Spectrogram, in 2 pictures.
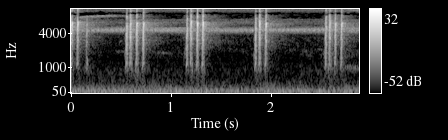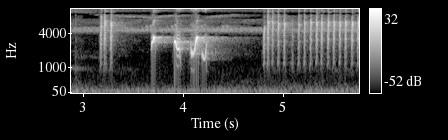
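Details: Red-whiskered bulbul during decoy trapping, a caged bird luring a wild one: short, bright whistled phrases of three quick rising and falling notes, set against loud, rapid pulsed insect trills and a steady high electronic-sounding tone.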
